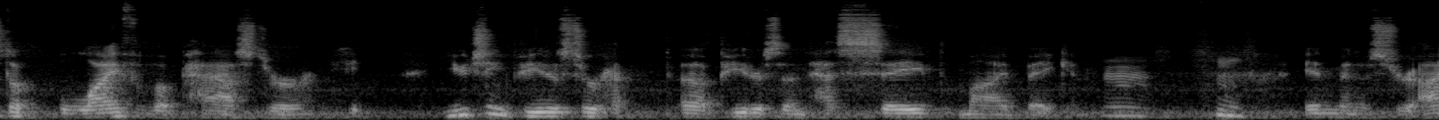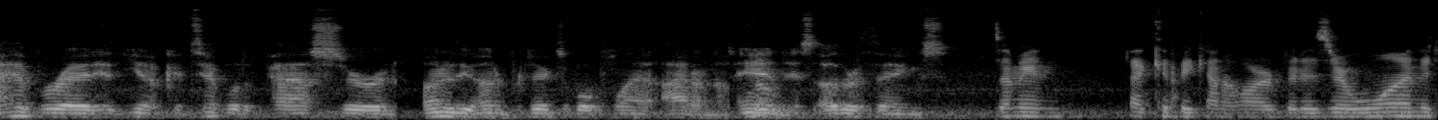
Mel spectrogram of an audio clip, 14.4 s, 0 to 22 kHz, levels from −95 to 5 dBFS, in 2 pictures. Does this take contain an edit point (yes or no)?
yes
